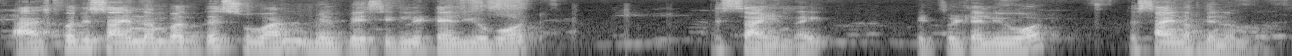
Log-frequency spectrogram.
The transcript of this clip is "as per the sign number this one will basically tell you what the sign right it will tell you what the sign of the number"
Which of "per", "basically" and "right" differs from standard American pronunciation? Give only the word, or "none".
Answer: per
